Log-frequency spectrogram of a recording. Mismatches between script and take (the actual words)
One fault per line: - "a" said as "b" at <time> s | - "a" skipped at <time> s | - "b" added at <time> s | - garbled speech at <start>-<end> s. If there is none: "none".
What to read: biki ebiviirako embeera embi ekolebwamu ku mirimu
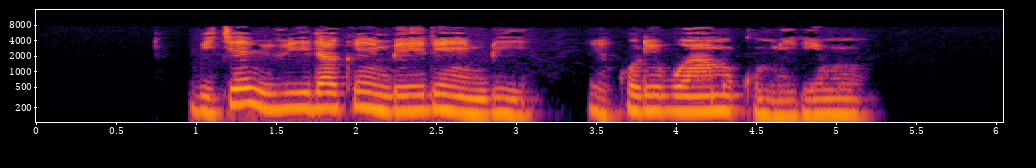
none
